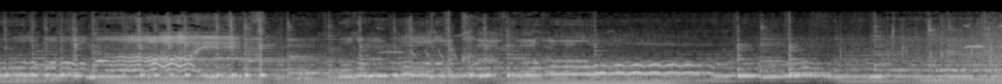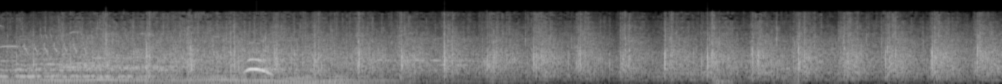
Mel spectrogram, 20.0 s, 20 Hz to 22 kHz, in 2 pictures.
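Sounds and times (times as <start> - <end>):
song's held notes: 0.0 - 15.0
rhythmic clapping in unison: 8.4 - 20.0
audience applauding: 9.0 - 20.0.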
